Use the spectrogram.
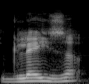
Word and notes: gleisa: gleiso

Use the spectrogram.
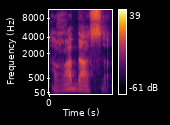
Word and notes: radassa: provençal; radasso

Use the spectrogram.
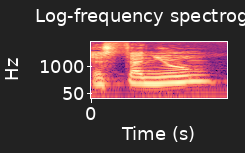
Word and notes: estanhon: Provençal; estagnoun

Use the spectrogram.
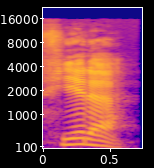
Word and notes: fielar: fiela; Provençal

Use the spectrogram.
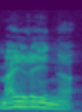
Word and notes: mairina: meirino

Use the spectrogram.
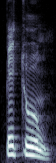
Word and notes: peton: Provençal; petoun

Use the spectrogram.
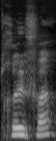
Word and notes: trufa: trufo

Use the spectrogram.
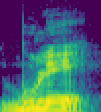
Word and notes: bolet: boulet

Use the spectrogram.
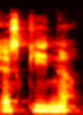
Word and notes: esquina: provençal; esquino

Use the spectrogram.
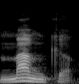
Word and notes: manca: manco

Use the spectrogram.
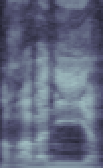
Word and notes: ravanilha: ravaniho

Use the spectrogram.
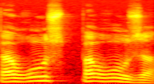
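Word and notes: paurós, paurosa: pourous, paurouso; provencal

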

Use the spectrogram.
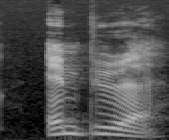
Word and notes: empurar: empura

